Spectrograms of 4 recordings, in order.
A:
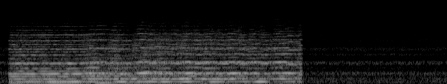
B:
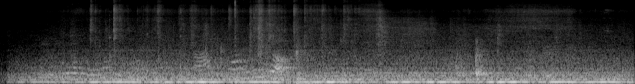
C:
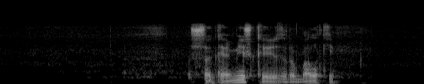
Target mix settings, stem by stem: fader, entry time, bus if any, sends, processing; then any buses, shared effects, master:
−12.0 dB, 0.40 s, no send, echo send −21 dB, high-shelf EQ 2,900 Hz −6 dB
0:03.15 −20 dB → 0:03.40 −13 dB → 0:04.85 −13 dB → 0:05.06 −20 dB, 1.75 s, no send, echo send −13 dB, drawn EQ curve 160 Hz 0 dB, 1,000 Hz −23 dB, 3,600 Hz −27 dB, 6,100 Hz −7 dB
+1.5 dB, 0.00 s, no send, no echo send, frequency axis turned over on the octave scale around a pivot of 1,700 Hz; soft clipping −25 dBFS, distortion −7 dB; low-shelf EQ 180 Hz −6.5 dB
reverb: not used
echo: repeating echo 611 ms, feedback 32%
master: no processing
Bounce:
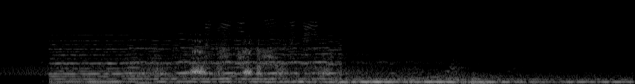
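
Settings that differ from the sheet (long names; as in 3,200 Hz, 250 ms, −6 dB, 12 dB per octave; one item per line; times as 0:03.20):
stem B −20.0 dB → −27.5 dB
stem C +1.5 dB → −7.0 dB
master: extra high-frequency loss of the air 120 metres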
